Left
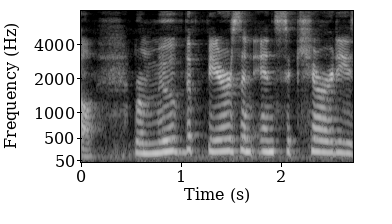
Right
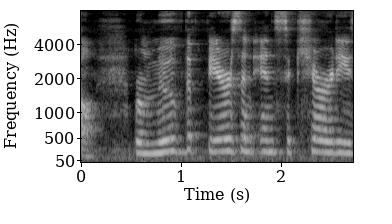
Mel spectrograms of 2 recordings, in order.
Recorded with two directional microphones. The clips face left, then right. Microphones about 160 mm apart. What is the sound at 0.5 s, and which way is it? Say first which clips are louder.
Speech: left 3 dB; 30° left (ahead or behind).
